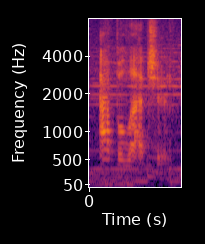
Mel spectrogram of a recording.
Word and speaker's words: Appalachian: Yes, Appalachian. I've been corrected too many times by people down in Appalachia that I will never again pronounce it any other way differently.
